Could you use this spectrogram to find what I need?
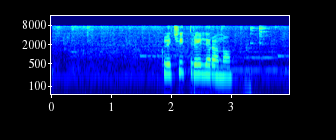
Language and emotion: Russian, neutral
